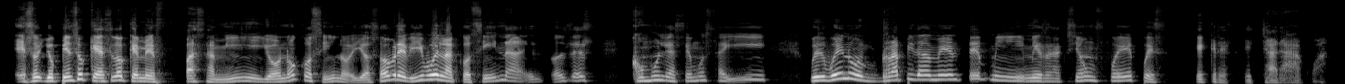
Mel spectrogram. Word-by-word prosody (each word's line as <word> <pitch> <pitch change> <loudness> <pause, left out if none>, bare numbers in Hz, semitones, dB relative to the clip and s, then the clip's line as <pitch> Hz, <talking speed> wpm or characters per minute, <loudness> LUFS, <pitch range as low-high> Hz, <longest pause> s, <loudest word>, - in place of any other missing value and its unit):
Eso 150 +4 +3
yo 160 0 +4
pienso 185 +9 +5
que 160 - +7
es 150 - +1
lo 190 +1 +3
que 155 -5 +5
me 145 -2 +3
f 130 0 -4
pasa 135 -1 0
a - - -3
mí, 140 +6 -4
yo 125 +1 0
no 220 +10 -2
cocino, 145 - -4
yo 105 +3 -2
sobrevivo 205 - +5
en 220 - +9
la 155 -5 +4
cocina. 150 - -4
Entonces, 165 +9 -11 0.3
¿cómo 170 +5 -2
le 180 -4 -3
hacemos 165 +4 -9
ahí? 215 - -9 0.4
Pues, 175 +2 +5
bueno, 215 - +2
rápidamente 220 +3 -1
mi 190 -9 -6
mi 150 +1 -2
reacción 150 +6 -8
fue, 175 +2 -6
pues, 175 - -9 0.2
¿qué - - -5
crees? - - -15
Echar - - -12
agua. - - -16
165 Hz, 165 wpm, -20 LUFS, 145-195 Hz, 0.4 s, en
